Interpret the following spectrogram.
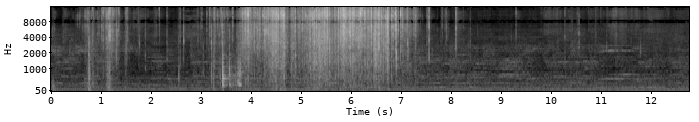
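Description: Plastic wrapping crinkling and rustling as items are pulled out and unwrapped by hand: two short rustles about a second in, then a longer spell of crinkling from about three to seven seconds in. Soft background music runs underneath.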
